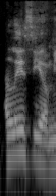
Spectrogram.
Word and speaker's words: Elysium: Valkyrie Asylum, November 11th on PC. I don't know how to say it. Should we say it again? – Elysium.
